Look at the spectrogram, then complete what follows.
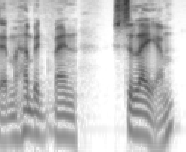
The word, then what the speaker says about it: Mohammed bin Sulayem: It's Mohammed bin Sulayem. Bin Sulayem, yeah. Yeah, bin Sulayem. It can be bin or Ben.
